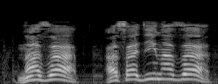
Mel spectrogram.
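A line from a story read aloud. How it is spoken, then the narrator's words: Shouting at crowd. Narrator (Russian): Он кричал на обезумевшую толпу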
